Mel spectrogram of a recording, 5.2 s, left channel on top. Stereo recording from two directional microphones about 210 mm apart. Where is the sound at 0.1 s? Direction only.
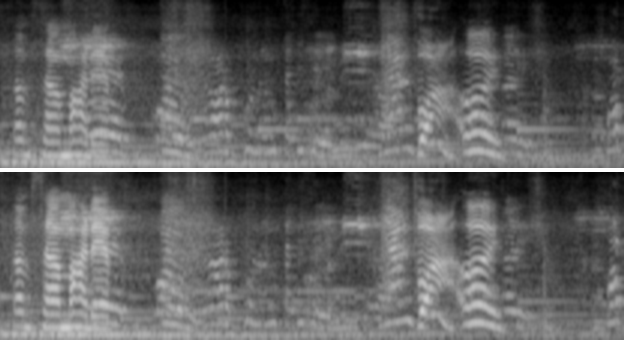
15° right (ahead or behind).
